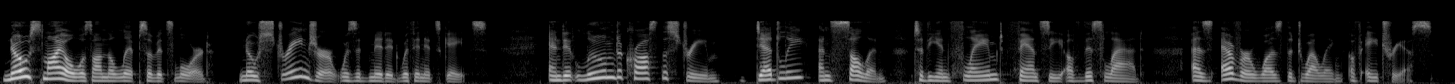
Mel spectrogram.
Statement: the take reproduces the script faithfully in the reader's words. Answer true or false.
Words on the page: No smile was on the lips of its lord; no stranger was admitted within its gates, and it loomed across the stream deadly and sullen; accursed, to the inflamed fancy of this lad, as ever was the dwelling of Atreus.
false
